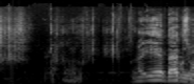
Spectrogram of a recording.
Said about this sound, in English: He is actually eating the paper.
